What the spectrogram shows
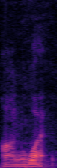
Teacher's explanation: So you bring the tongue up, you bring the lips out, on what? And so you hold that N until the lips are out, and then you release the N and open the W. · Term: stacking effect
